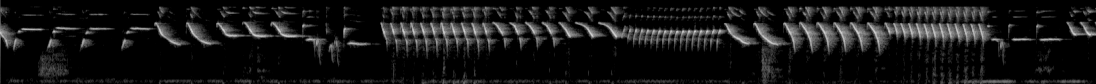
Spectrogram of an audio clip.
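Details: Canary singing the ngeriwik style to tutor young canaries: varied slurred whistles and steady notes, then a long rapid trill and a ringing buzzy phrase, with a faint low hum near the end.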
